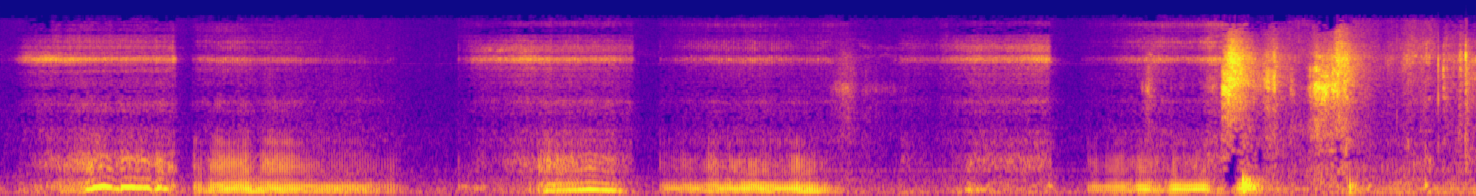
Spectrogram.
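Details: Dog falling asleep, snoring: regular buzzing, fluttering breaths on each breath in and out while dozing.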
